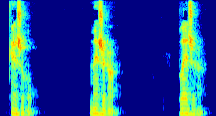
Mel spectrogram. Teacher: відрізняться від англійського приголосного ш звінкістю і від українського ж м'якістю вимовляється як щось середнє між ж та ш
